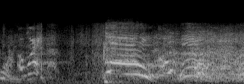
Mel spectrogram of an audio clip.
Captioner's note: screams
